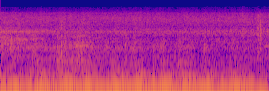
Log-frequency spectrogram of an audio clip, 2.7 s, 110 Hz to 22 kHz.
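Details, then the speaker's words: Built 5.0 Mustang GT sitting two years, after ground fixes and battery charge, running without MAF sensor or tune: deep, loud, steady idle with slight regular pulse, no knocking or stumbling; V8 running fine. "Well, it's running. Looking good."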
